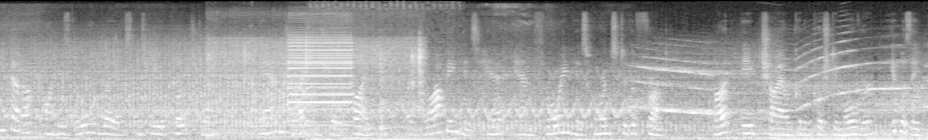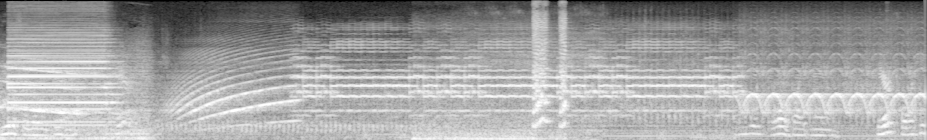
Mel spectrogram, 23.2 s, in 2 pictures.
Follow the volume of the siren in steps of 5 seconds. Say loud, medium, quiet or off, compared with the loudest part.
medium, medium, loud, loud, loud.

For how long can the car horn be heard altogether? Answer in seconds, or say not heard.
6 s.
